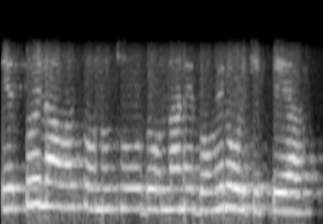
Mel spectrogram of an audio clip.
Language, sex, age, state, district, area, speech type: Punjabi, female, 18-30, Punjab, Tarn Taran, rural, conversation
